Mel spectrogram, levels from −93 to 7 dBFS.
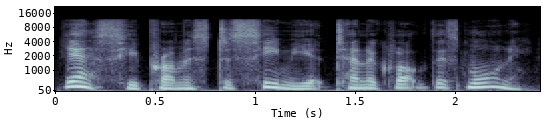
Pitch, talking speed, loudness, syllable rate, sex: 155 Hz, 270 wpm, -18 LUFS, 6.6 syllables/s, male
